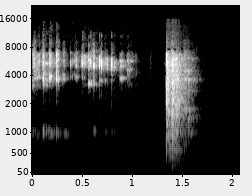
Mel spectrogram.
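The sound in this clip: Dice rolling during a tabletop roleplaying game: a light rattling clatter for about a second, a short pause, then one sharp tumbling clack that fades quickly.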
